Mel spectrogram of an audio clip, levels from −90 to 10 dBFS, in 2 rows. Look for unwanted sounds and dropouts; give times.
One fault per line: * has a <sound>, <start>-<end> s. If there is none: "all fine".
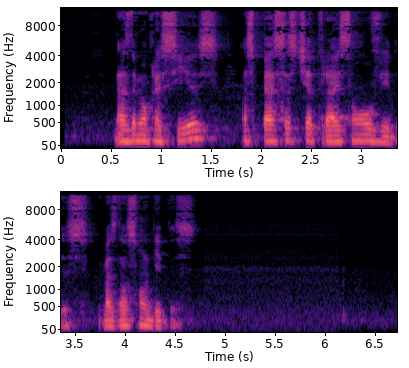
all fine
